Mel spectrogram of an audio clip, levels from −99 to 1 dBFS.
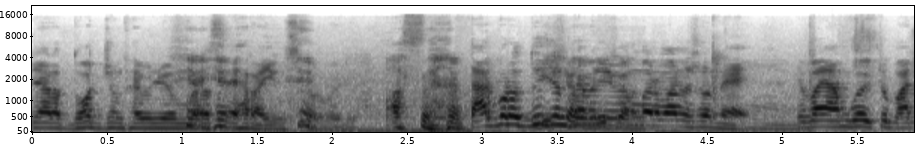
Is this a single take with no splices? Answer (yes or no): yes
